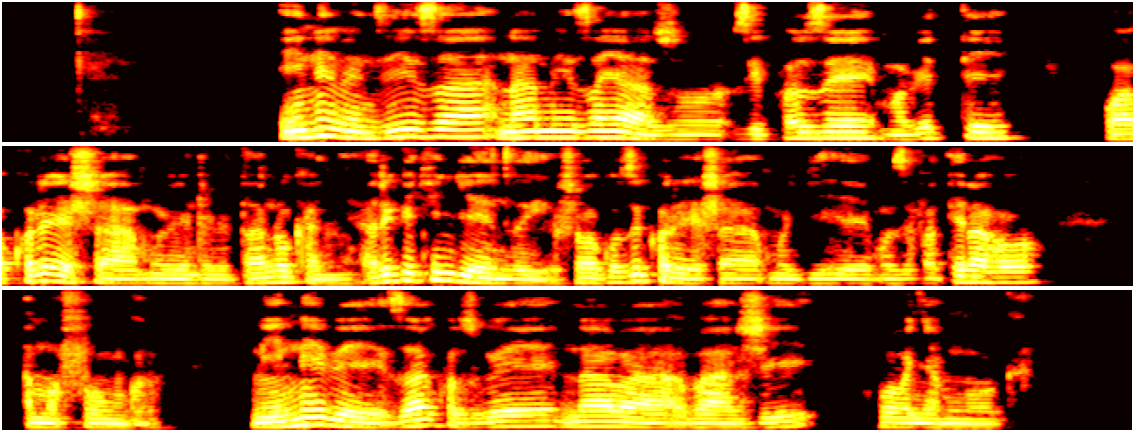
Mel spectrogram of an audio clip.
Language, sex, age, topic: Kinyarwanda, male, 18-24, finance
